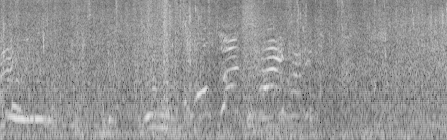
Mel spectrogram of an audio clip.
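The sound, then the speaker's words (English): Splashing and sloshing water as people jump into the ocean from a sinking ship amid floating wreckage, a few soft splashes over a steady watery wash, fairly faint. “Chris and Jennifer jump into the water and surface near the others.”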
